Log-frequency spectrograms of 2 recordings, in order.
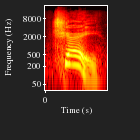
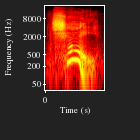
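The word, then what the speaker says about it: Chee: to what i believe so the chio actually pronounced the che an android race that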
